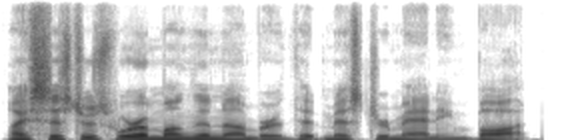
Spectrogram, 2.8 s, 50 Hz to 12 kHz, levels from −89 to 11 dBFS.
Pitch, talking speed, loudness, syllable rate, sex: 105 Hz, 215 wpm, -19 LUFS, 5.8 syllables/s, male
